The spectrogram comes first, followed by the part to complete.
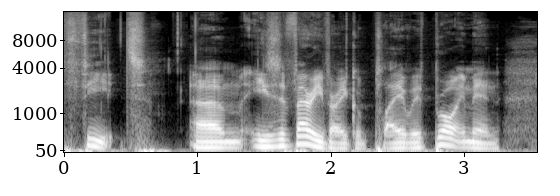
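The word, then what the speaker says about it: Théate: It's Arthur Theet. I believe it's pronounced Theet.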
